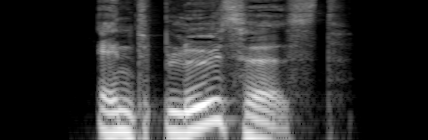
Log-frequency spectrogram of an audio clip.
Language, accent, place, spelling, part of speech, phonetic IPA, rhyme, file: German, Germany, Berlin, entblößest, verb, [ɛntˈbløːsəst], -øːsəst, De-entblößest.ogg
- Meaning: second-person singular subjunctive I of entblößen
